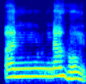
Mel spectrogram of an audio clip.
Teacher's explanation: نون پہ تشدید ہے، غنہ ہوا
